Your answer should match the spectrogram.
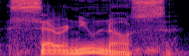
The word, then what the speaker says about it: Cernunnos: There is a wonderful forest spirit guide that you can work with whose name is Cernunnos. Cernunnos is spelled like Cerrenunos.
